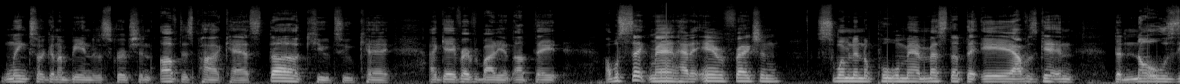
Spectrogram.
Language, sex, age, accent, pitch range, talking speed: English, male, 20-39, American, 100-130 Hz, 205 wpm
